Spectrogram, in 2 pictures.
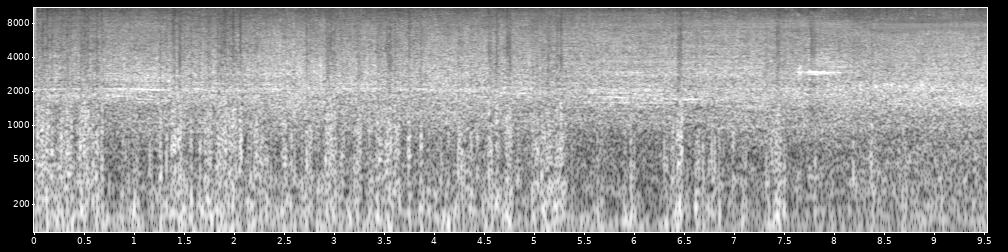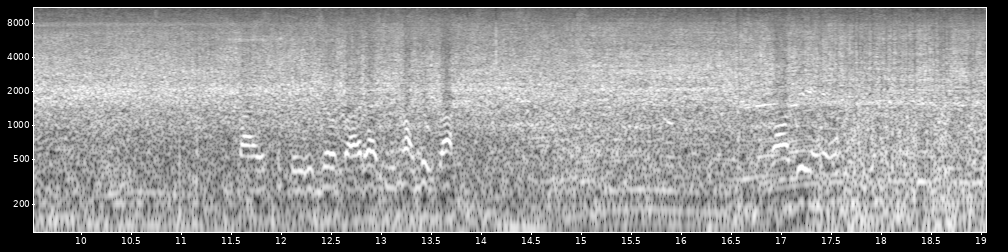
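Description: Wind rushes loudly past a motorcycle rider.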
